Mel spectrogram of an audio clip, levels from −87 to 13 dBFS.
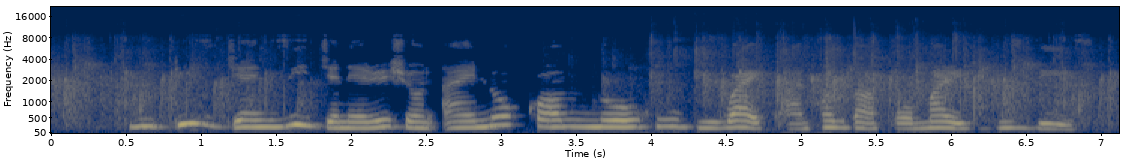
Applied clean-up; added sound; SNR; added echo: none; Applause; 18 dB; none.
